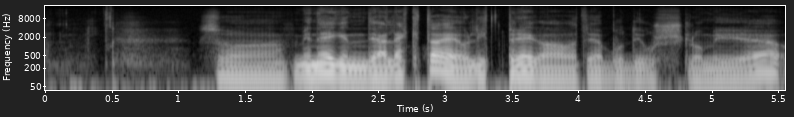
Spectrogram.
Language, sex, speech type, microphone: Norwegian, male, spontaneous, Sennheiser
